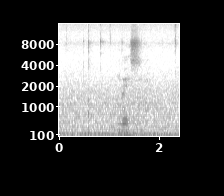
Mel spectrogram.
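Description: Quiet small clicks and handling noise from dynamic microphone parts being handled, with a brief louder rustle a little past halfway through.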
